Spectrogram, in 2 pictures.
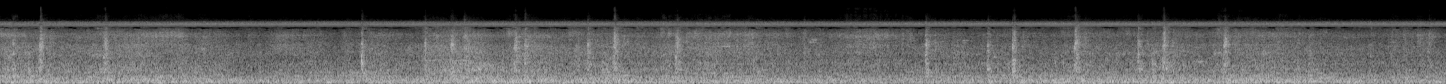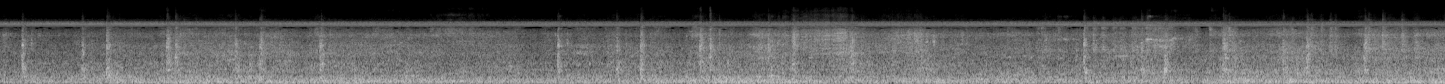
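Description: Freight train wagons rolling past close by: a steady rumble of steel wheels on the rails, broken by frequent irregular clicks and knocks as the wheels cross rail joints.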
